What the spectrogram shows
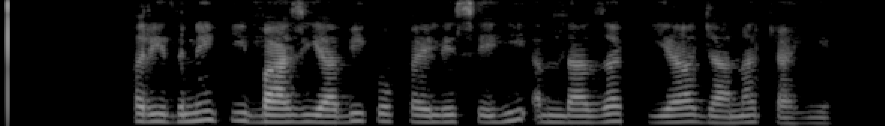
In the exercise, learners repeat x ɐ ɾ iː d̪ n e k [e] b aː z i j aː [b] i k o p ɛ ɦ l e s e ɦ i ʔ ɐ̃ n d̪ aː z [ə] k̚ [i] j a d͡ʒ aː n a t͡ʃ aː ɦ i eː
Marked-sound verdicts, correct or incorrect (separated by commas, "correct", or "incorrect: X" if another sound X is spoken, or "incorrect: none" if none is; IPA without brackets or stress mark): incorrect: i, correct, incorrect: a, correct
